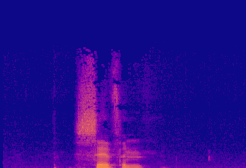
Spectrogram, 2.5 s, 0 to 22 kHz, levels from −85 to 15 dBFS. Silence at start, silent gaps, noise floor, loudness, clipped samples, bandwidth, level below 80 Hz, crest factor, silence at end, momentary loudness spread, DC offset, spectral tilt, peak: 0.75 s; none; -63 dBFS; -20 LUFS; under 0.1%; 15.5 kHz; -54 dBFS; 22 dB; 1.05 s; 17 LU; under 0.1%; -4.5 dB/octave; -2 dBFS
